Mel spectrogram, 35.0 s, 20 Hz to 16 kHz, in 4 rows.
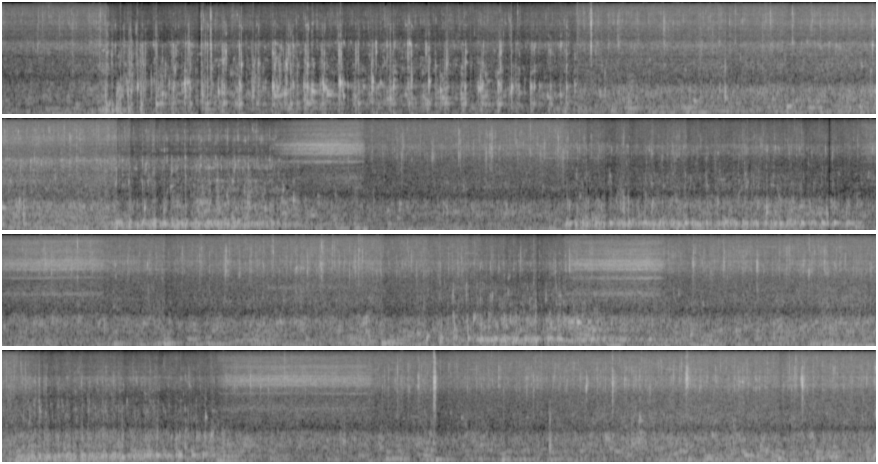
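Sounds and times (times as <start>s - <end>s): underwater water and bubbles: 0.0s - 34.9s
higher hiss: 11.5s - 12.4s.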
